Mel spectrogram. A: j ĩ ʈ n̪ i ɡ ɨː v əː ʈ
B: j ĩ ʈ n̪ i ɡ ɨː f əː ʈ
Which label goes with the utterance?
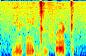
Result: B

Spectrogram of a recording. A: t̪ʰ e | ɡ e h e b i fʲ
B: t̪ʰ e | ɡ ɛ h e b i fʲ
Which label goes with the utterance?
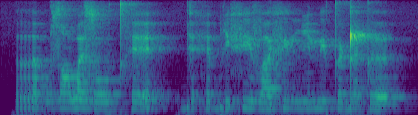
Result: A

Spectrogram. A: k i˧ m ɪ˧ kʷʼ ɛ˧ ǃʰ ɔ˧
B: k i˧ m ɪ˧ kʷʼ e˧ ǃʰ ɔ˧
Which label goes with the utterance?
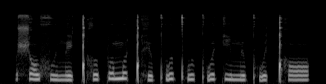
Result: B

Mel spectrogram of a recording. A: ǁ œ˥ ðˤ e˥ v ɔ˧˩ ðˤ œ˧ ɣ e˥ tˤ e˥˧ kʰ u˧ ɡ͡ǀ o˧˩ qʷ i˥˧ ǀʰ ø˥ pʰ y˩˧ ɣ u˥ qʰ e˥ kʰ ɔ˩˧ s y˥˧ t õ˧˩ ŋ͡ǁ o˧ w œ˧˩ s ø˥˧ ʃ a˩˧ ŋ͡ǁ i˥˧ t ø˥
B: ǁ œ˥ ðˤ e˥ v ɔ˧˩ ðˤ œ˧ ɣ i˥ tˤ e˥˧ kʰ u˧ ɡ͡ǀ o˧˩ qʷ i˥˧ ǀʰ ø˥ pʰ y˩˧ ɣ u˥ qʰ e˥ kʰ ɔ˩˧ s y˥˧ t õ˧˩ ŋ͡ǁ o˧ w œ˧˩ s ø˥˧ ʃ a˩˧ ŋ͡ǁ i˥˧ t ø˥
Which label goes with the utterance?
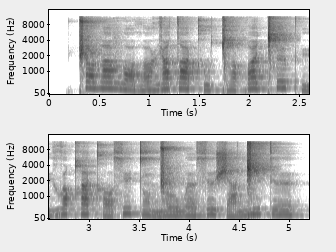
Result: B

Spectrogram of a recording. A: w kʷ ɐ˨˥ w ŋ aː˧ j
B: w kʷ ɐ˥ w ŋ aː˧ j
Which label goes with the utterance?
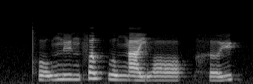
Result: B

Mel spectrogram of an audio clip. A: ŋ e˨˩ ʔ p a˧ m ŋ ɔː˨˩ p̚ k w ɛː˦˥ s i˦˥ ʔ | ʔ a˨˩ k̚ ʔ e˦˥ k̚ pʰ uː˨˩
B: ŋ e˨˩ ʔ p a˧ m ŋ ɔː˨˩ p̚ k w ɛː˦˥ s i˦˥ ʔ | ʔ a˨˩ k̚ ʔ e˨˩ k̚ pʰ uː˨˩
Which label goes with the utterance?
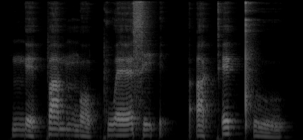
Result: A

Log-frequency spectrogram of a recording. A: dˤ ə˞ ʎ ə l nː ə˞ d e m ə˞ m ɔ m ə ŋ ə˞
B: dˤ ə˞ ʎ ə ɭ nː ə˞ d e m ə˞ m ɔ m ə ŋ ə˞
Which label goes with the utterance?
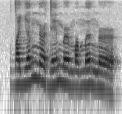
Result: A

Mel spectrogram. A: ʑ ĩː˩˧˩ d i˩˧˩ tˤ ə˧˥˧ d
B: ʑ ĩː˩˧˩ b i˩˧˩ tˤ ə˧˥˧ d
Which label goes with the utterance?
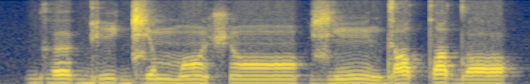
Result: A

